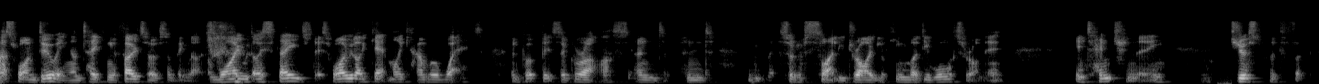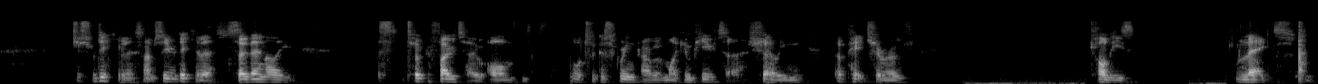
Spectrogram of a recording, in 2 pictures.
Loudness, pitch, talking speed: -30 LUFS, 125 Hz, 150 wpm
